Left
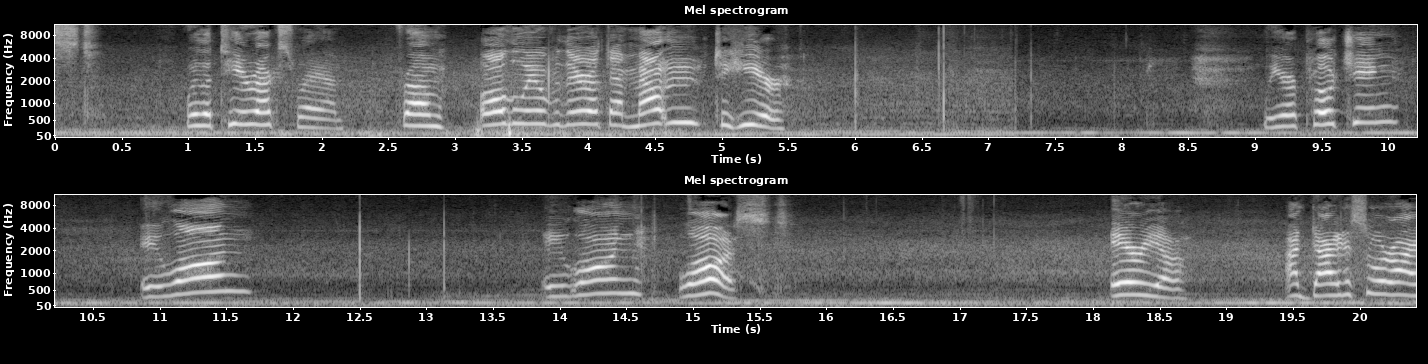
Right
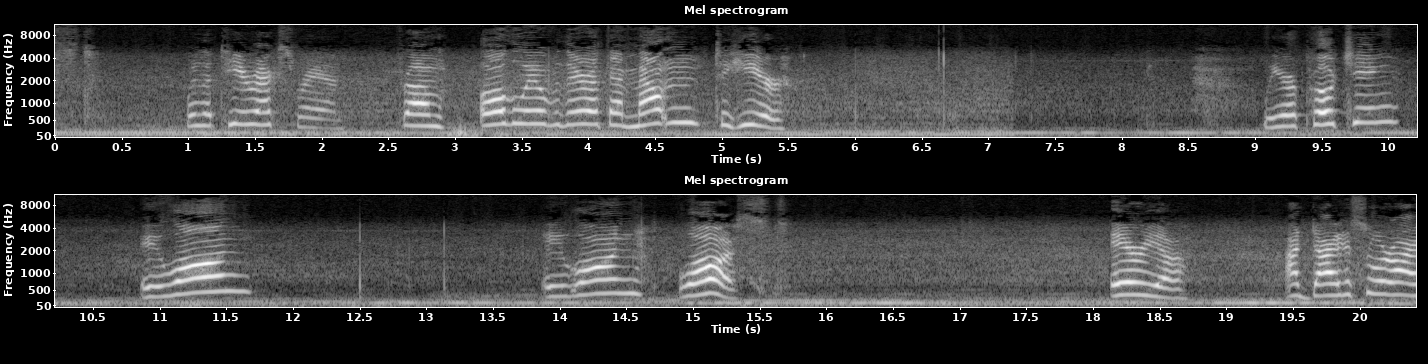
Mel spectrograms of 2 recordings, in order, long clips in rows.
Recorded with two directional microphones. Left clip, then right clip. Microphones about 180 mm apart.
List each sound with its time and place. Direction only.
0.9 s a woman's voice: 55° left (ahead or behind)
3.2 s speech: centre (ahead or behind)
4.9 s speech: 30° left (ahead or behind)
8.5 s speech: 5° left (ahead or behind)
13.8 s speech: 15° left (ahead or behind)
18.1 s speech: 15° left (ahead or behind)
